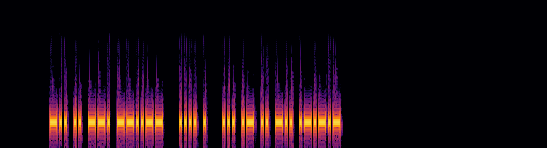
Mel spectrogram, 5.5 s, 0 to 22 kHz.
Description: Morse code, heard as a keyed tone, about 50 wpm, 700 Hz. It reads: DIG, HE SAID.
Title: Sentences from Top 1600 Words 50wpm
